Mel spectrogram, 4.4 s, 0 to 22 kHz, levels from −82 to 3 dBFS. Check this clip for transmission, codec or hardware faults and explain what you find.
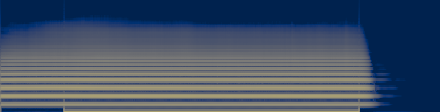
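There is one fault in this music clip, a DC step. At 0.64 s the waveform's zero line jumps by about -24 dBFS, as if an offset input were switched in, and holds until 3.59 s, when it steps back. Each jump lands as a low thump, while the music itself carries on unchanged.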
